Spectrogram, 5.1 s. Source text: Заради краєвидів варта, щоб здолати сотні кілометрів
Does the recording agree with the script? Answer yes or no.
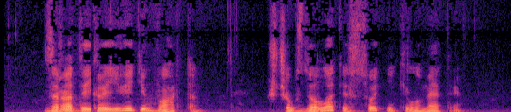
yes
